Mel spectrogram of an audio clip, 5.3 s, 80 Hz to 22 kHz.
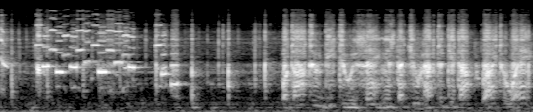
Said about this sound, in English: And the way we did that was we had these little C3PO alarms that made this unbelievably grating sound.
